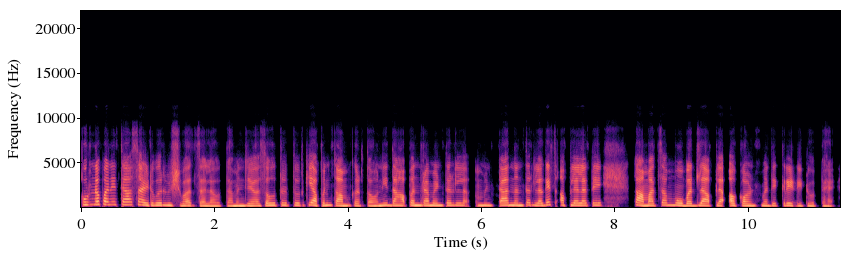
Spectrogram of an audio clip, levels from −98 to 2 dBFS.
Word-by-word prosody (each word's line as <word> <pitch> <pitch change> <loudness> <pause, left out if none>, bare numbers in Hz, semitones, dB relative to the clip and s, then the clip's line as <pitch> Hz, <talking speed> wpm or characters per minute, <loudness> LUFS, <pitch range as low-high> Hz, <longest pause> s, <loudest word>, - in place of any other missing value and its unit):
पूर्णपणे 330 +1 +1
त्या 315 -1 +1
साइडवर 255 -4 +1
विश्वास 230 -2 0
झाला 195 -3 0
होता. 185 +2 -4
म्हणजे 205 +1 +3
असं 220 +2 -1
होत 250 +1 -1
होतं 250 0 -3
की 280 - +1
आपण 245 +1 +2
काम 225 -2 +3
करतो 210 -2 -4
आहोत 205 +1 0
आणि 235 +3 +2
10-15 240 0 +1
मिनिटं 240 +1 +1 0.4
मिनिटानंतर 245 +2 +1
लगेच 245 +5 -1
आपल्याला 250 -1 +1
ते 255 0 -1 0.5
कामाचा 240 0 +3
मोबदला 235 -2 +2
आपल्या 220 0 0 0.2
अकाउंटमध्ये 220 -2 -2
क्रेडिट 205 -4 -2
होत 180 0 -6
आहे. 170 -1 -3
235 Hz, 155 wpm, -20 LUFS, 215-255 Hz, 0.5 s, म्हणजे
